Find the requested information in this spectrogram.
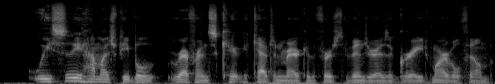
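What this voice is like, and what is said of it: Sarcastic tone. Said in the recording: “I'm being sarcastic here ... I didn't put the wrong emphasis on the wrong syllable.”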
